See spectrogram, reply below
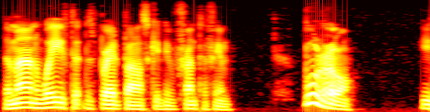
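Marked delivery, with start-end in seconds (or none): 3.0-3.5 Italian word. A narrator's reading. Italian guest asks for butter.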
